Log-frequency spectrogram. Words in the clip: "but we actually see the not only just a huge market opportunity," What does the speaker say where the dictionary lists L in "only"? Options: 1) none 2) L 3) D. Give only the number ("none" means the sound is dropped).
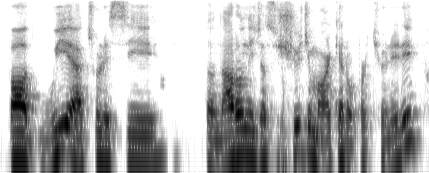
2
